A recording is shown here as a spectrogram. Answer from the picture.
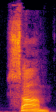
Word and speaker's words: psalm: L is sometimes mute, as in calf, half, halves, calves, could, would, should, psalm, talk, salmon, falcon.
